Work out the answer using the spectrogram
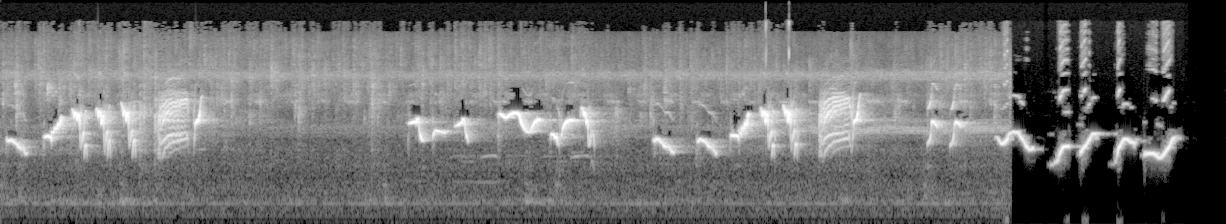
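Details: Chinese hwamei master song for training caged songbirds. Varied whistled phrases, rapid rising-falling trills and repeated slurred notes come in bursts separated by short pauses, ending in a series of sharp upward-swept whistles.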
